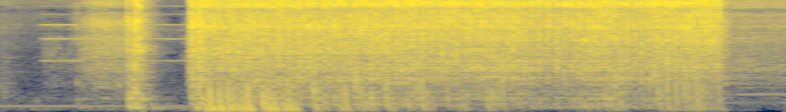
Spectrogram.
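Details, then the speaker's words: Impact driver driving a screw into a plastic Little Library kit panel: rapid, steady hammering at about four blows a second, then it goes quiet as the screw seats; working normally. "now did you hear the way the drill almost went quiet it was making that bang bang bang bang bang and then it went quiet"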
